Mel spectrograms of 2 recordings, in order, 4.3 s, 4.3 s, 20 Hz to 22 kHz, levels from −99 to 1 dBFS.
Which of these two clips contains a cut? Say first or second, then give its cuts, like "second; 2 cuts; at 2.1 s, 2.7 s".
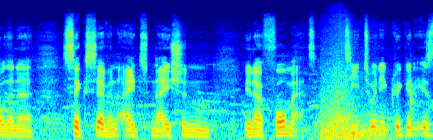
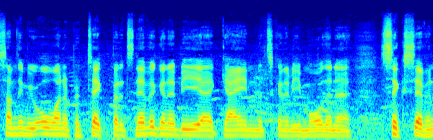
first; 1 cut; at 3.3 s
